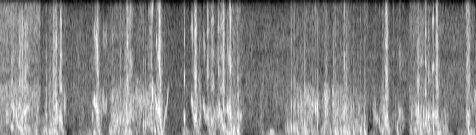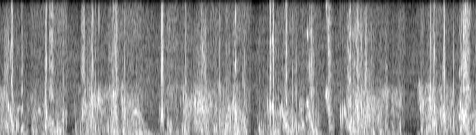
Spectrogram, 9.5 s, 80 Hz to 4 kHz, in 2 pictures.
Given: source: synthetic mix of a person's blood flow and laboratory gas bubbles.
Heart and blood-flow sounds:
Doppler ultrasound of blood flow; precordium
0.00-0.68 s: bubbles
0.89-1.69 s: bubbles
1.81-2.45 s: bubbles
2.83-3.68 s: bubbles
3.73-4.05 s: bubbles
4.08-4.50 s: bubbles
4.64-5.44 s: bubbles
5.49-6.24 s: bubbles
6.33-7.27 s: bubbles
7.32-8.11 s: bubbles
8.13-8.81 s: bubbles
8.92-9.53 s: bubbles
From the record:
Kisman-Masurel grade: 444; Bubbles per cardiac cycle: continuous sound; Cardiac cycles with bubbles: 100%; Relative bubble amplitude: maximal (0.775 to 0.999); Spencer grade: 4 (maximum detectable bubble signal sounding continuously throughout systole and diastole of every cardiac period, and overriding the amplitude of the normal cardiac signals); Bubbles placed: anywhere in the cardiac cycle

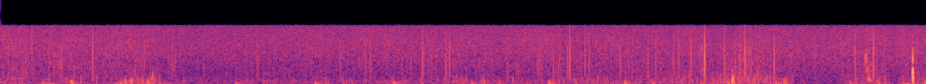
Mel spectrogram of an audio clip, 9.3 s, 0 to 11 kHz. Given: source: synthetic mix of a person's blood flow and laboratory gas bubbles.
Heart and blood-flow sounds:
Doppler ultrasound of blood flow; subclavian vein
8.63-8.74 s: bubbles
From the record:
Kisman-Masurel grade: 111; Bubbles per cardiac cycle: 1 to 2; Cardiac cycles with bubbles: 1 to 10%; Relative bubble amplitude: barely perceptible (0.100 to 0.250); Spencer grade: 1 (occasional bubble signal discernible with the cardiac motion signal, with majority of cardiac periods free of bubbles); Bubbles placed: anywhere in the cardiac cycle

